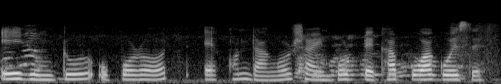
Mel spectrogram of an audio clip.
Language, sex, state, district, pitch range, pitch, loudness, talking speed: Assamese, female, Assam, Sonitpur, 215-230 Hz, 220 Hz, -19 LUFS, 120 wpm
